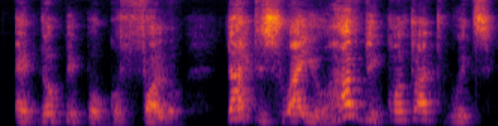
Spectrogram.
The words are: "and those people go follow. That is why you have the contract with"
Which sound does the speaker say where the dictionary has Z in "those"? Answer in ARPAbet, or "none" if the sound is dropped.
none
